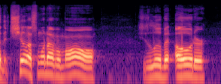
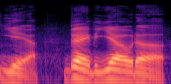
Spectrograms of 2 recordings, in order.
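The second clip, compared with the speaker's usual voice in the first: usual speaking voice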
